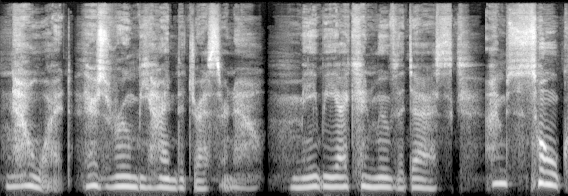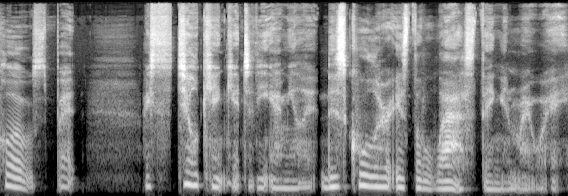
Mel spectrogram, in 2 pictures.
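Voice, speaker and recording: Breathy, hushed young girl adventurer. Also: mid-range voice, dry recording, studio quality. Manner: musing to herself, understated, dryly playful. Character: soft-spoken, wistful, nerdy young girl adventurer. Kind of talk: video game character monologue.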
